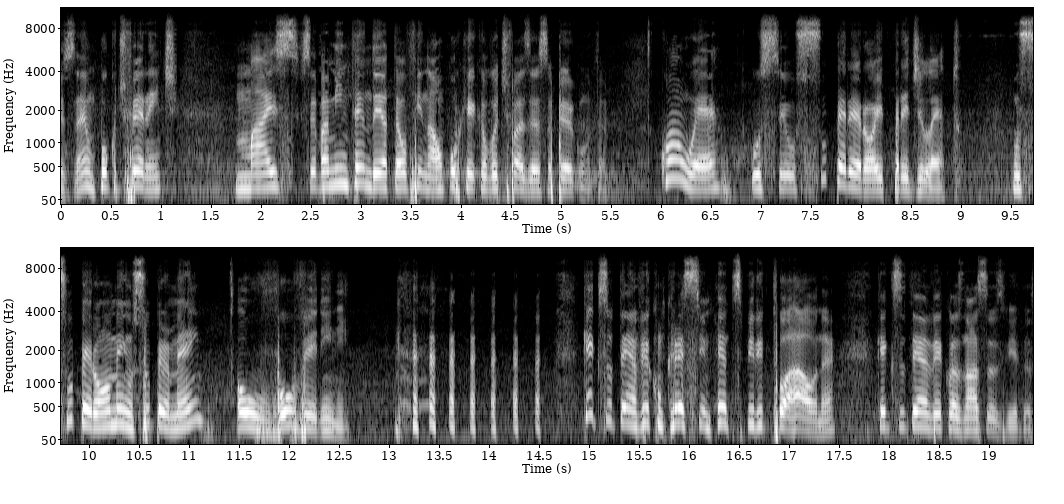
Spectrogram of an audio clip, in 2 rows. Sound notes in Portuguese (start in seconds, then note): 13.0 Risos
